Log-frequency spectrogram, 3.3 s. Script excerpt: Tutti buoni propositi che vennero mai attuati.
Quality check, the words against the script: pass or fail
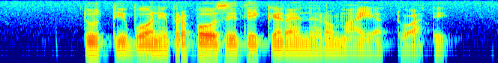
pass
